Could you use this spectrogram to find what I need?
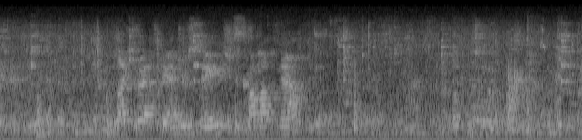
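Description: Elderly men talk and laugh together close by.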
